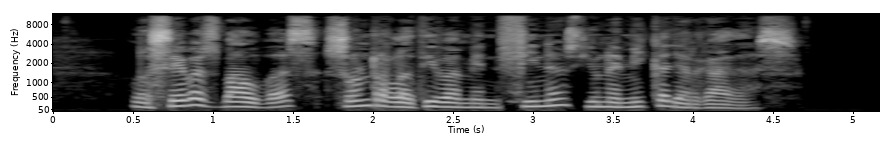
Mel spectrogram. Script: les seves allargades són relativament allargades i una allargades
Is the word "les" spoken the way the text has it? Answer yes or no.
yes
